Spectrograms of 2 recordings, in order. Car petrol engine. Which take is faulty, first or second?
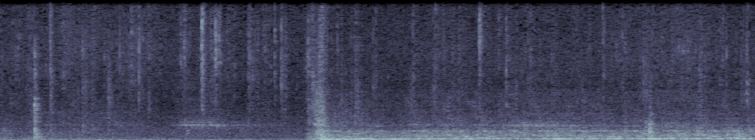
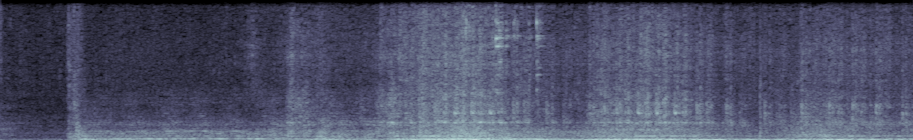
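first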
